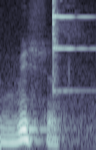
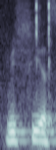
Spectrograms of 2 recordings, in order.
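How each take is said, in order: First: The ending is a single 'shus' syllable. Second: The ending has an extra 'shee-us' syllable. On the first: The speaker calls it right. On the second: The speaker calls it wrong.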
